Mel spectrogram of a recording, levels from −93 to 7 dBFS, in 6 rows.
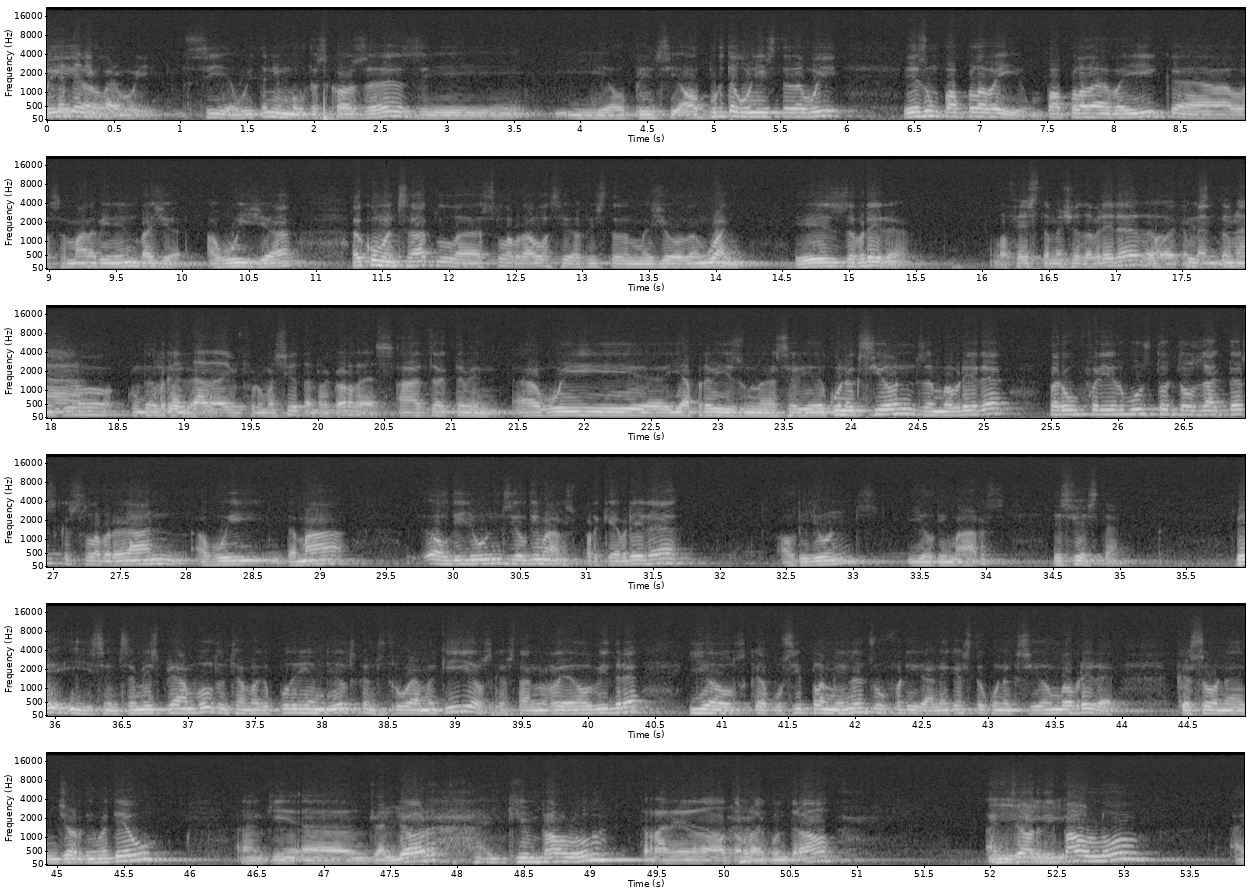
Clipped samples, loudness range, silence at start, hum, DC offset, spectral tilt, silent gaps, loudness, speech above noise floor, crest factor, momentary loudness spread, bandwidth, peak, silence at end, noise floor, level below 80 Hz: under 0.1%; 3 LU; 0 s; none; under 0.1%; -9 dB/octave; none; -19 LUFS; 28 dB; 16 dB; 9 LU; 20 kHz; -2 dBFS; 0 s; -46 dBFS; -46 dBFS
